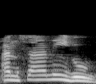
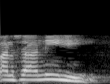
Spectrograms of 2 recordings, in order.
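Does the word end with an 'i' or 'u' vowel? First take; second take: u; i. First: The final vowel is a heavy 'u' sound. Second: The final vowel is a light 'i' sound. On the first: The reading feels heavy, matching a grave matter. "kalau dibaca ansanihu berat" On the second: The reading feels light and natural. "karena ringannya itu ansanihi"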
